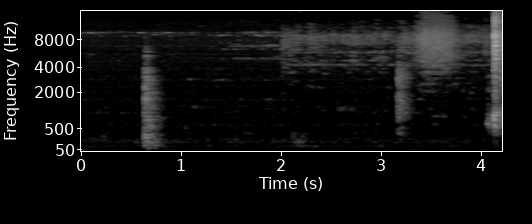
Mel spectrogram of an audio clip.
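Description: A wooden spoon knocks sharply once against a stainless steel frying pan of diced potatoes and tomatoes, then a second, lighter knock a little past three seconds in. A faint sizzle from the pan comes in about halfway and grows louder briefly near the end.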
